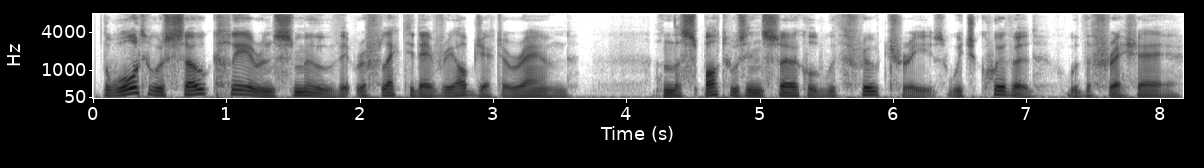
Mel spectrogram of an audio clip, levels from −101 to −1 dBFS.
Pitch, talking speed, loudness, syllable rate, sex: 100 Hz, 190 wpm, -21 LUFS, 5.2 syllables/s, male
